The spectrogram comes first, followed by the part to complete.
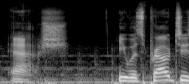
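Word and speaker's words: Æ: He said on the Joe Rogan Experience podcast that X is said like the letter and is said like Ash.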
